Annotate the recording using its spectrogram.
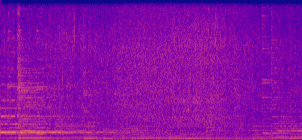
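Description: Instrumental background music: a held note fades over the first few seconds while a low bass line steps beneath it, and a new note comes in just after the end.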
